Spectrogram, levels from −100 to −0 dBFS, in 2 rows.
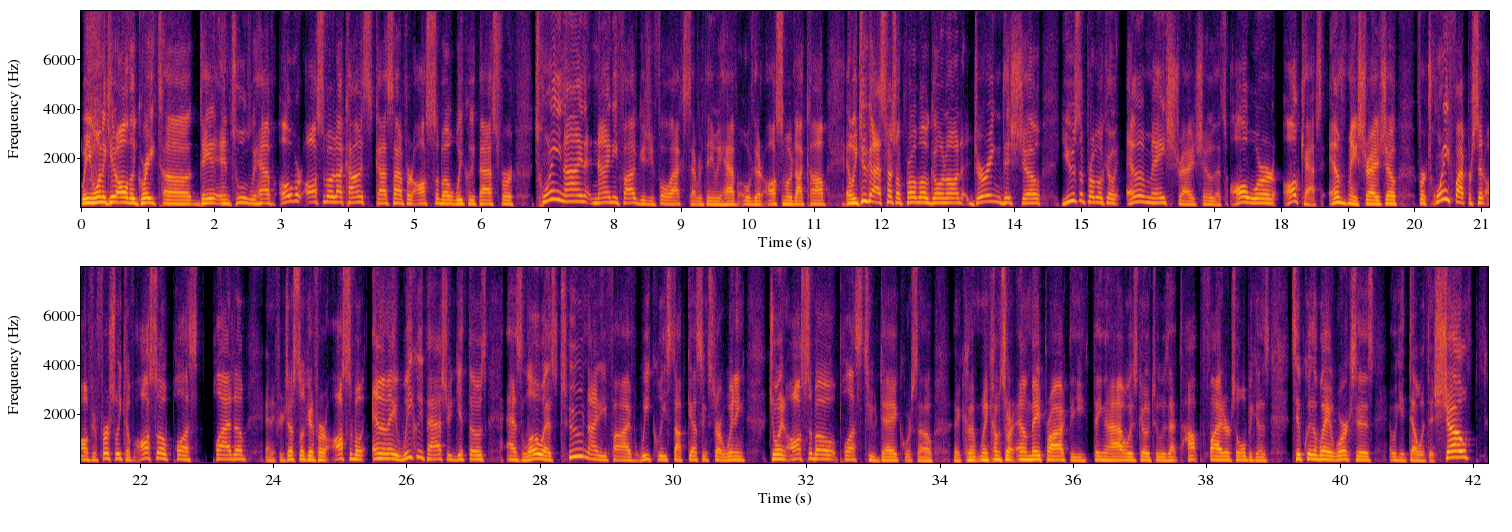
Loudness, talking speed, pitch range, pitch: -23 LUFS, 205 wpm, 140-190 Hz, 160 Hz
